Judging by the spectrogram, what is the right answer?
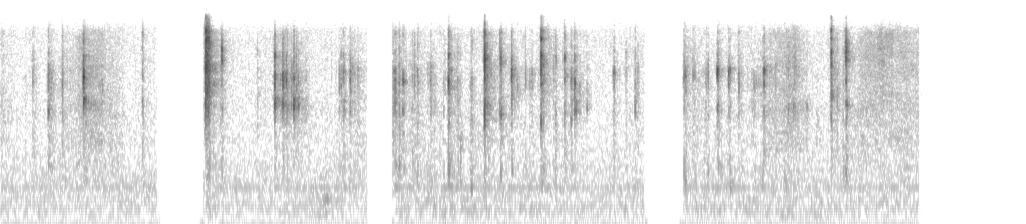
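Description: Typing on a computer keyboard: faint, quick runs of key clicks with short breaks, stopping about seven seconds in.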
